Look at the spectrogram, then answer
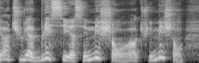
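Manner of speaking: high, mock pouting, sulking whine. Retelling how a woman sulked that someone got hurt, imitating her sulking. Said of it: "elle boude, elle fait vraiment".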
